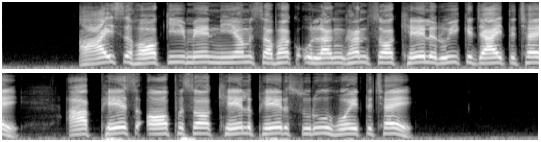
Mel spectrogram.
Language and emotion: Maithili, neutral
